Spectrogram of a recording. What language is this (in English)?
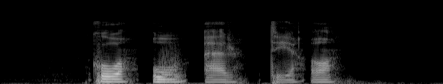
Swedish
